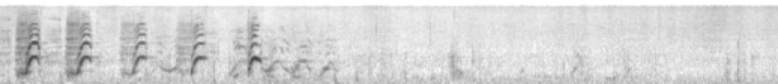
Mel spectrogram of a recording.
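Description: Zebra giving a run of high, yelping barks, about two a second, trailing off into fainter calls after about two seconds.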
